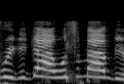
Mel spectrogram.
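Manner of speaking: thick New York accent. On an episode done in new york accents throughout, speaking in a thick new york accent. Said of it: "will have thick New York accents".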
